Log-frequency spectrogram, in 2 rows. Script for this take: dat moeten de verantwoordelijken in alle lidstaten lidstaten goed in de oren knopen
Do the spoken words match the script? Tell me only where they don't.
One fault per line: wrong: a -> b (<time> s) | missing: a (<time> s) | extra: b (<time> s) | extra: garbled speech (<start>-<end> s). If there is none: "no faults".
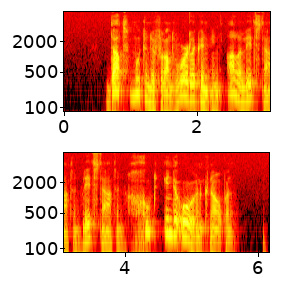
no faults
